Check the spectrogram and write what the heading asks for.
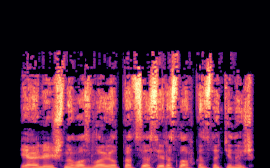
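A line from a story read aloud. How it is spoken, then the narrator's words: Hurried telling. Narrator (Russian): начал торопливо рассказывать Пискарев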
